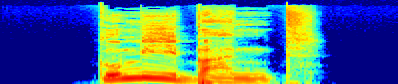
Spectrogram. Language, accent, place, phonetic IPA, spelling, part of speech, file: German, Germany, Berlin, [ˈɡʊmiˌbant], Gummiband, noun, De-Gummiband.ogg
- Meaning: rubber band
